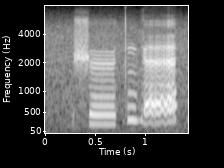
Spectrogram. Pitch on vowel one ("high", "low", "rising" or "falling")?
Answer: low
